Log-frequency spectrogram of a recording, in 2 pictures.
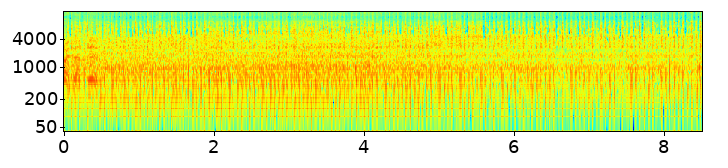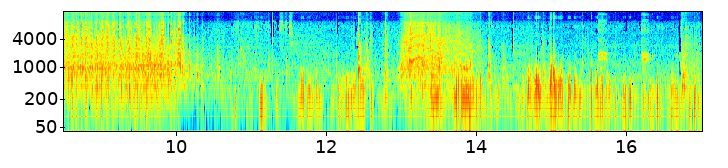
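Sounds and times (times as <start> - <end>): snowblower engine running: 0.0 - 10.5, 13.0 - 14.2.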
